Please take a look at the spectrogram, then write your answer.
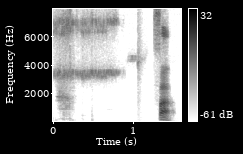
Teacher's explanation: ujung gigi di atas nempel di bibir bawah bagian dalam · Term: huruf fa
